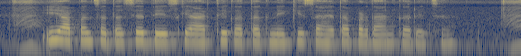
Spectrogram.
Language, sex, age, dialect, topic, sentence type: Maithili, female, 18-24, Eastern / Thethi, banking, statement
